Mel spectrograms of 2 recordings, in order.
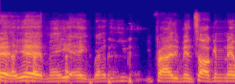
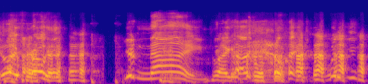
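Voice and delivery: high, laughing, can't believe it; incredulous laugh through the words; amused shock, pitched up; laughing disbelief; 7 semitones higher than usual. Retold or imitated. Disbelief at nine-year-old's deep voice.

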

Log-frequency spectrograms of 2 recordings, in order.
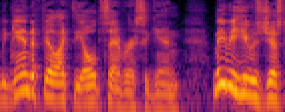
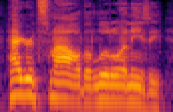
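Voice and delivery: plain reading voice

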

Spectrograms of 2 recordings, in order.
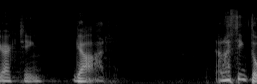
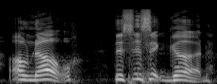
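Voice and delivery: loud, alarmed oh no, pitched up; loud alarmed cry; 3 semitones higher, 9 dB louder, much slower than usual. Retold or imitated. Driver spotting danger on the road, alarmed loud cry. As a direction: act out the panic of a passing driver. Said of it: "And I'm".

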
